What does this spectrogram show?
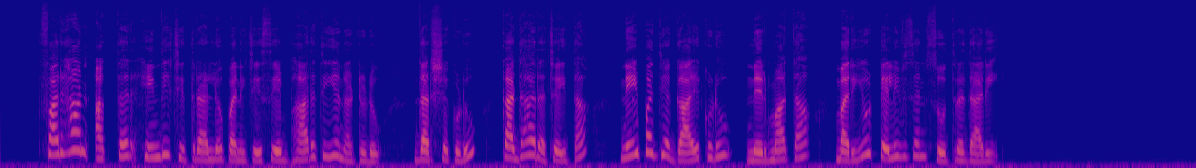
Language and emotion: Telugu, neutral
